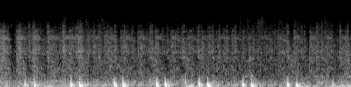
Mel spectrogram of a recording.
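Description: Killer heartbeat terror radius in the Dead by Daylight video game: low, paired thuds repeating steadily in a double-beat rhythm over faint in-game ambience, with no speech.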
